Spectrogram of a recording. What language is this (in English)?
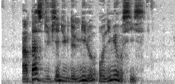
French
